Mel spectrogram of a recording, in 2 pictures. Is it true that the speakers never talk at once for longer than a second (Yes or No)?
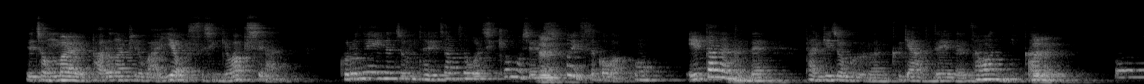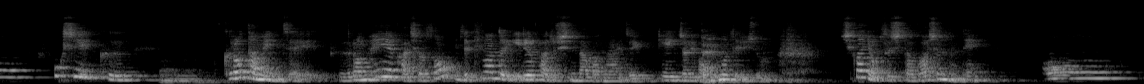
Yes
